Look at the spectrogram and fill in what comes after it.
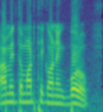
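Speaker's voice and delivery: normal talking voice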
